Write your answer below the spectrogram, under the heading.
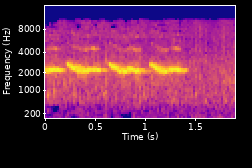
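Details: Rufous-bellied thrush in fluted song for training young birds: three clear whistled phrases, each rising briefly then falling and held, before quiet.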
